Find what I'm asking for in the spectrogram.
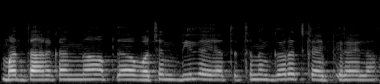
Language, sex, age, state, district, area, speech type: Marathi, male, 18-30, Maharashtra, Ahmednagar, rural, spontaneous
